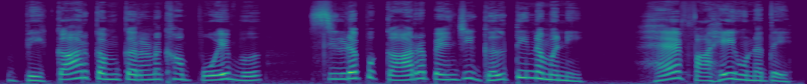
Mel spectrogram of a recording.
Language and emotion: Sindhi, disgusted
